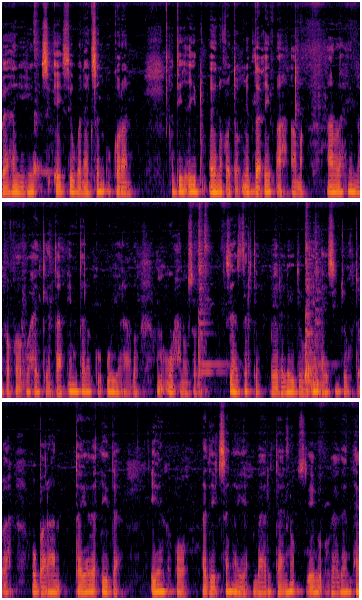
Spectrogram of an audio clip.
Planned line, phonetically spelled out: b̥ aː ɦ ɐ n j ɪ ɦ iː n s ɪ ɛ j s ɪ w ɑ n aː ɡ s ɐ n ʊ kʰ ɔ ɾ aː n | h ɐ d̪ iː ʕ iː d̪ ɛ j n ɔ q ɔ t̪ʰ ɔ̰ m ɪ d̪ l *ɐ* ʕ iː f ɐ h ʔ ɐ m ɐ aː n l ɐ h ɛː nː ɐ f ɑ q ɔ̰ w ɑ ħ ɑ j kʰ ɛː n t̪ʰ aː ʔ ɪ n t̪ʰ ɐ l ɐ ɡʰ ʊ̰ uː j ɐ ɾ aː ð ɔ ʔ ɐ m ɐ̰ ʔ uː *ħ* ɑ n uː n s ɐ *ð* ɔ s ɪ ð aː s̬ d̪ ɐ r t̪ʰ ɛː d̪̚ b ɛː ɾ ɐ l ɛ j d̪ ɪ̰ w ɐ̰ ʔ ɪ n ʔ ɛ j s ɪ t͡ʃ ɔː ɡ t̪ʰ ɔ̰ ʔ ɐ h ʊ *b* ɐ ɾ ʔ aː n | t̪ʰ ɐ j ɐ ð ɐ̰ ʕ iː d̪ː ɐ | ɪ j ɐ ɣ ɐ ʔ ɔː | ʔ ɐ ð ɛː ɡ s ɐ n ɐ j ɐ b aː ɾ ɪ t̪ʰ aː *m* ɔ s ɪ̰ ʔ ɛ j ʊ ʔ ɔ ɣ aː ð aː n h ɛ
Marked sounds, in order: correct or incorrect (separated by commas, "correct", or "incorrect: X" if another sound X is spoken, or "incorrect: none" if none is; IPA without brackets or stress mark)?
incorrect: ɑ, correct, correct, correct, incorrect: n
